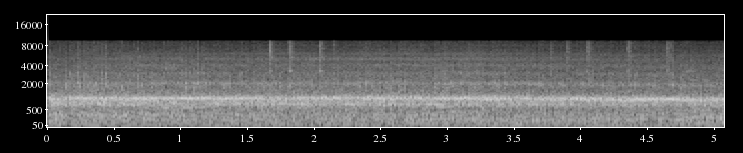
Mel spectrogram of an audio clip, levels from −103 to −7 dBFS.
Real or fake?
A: real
